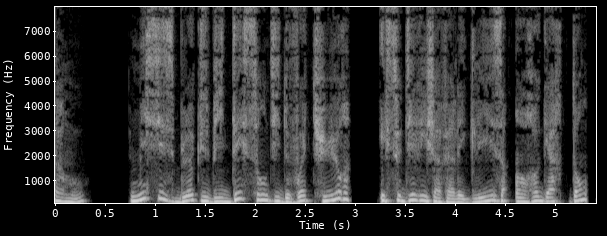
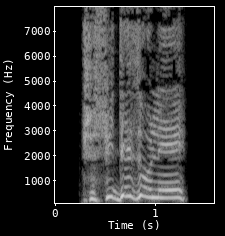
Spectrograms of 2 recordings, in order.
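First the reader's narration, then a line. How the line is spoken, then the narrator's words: Shouting. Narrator (French): lui cria-t-elle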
